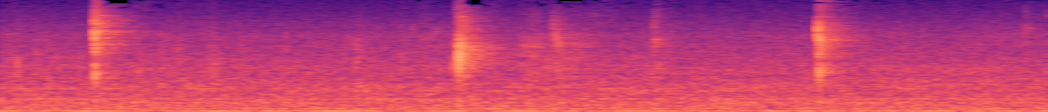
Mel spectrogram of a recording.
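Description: Close-miked mouth sounds of eating a burger: a few short wet clicks and smacks spread through the seconds, the clearest about half a second, two seconds and four seconds in, over a faint steady low hum.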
